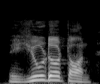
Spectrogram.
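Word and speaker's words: UdoTan: If Udoton gets an offer, if Udoton, by the way, for everyone here in chat, it's pronounced Udoton.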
